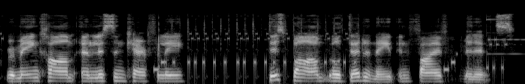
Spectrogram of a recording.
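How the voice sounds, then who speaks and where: A man voicing a sinister bomb technician in a video game, deliberate, smug and threatening, with music behind him. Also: fairly high pitch, bright, forceful tone. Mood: cold threat.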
